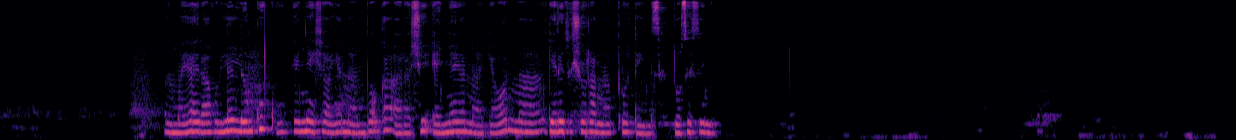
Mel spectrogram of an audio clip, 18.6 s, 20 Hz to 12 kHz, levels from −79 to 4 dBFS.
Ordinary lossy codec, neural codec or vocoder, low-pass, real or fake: none; none; none; real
